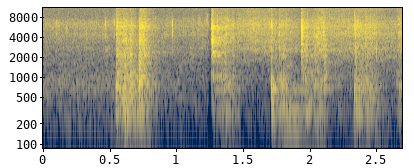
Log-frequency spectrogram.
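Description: Ripe tomatoes, some blended, go into a pan with ginger and are fried over low heat, giving bursts of sizzling and spatula stirring scrapes in several close, loud strokes.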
